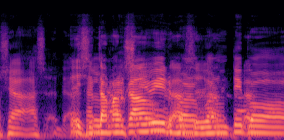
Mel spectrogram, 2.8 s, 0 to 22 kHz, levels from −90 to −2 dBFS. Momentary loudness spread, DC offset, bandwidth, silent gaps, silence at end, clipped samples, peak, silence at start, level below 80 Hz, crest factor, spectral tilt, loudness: 10 LU; under 0.1%; 11.5 kHz; none; 0 s; under 0.1%; -6 dBFS; 0 s; -52 dBFS; 16 dB; -6.5 dB/octave; -23 LUFS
